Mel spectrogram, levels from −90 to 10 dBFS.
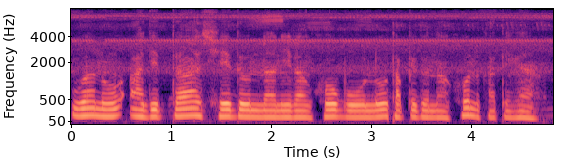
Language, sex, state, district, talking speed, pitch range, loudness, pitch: Garo, male, Meghalaya, South Garo Hills, 100 wpm, 120-135 Hz, -15 LUFS, 130 Hz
